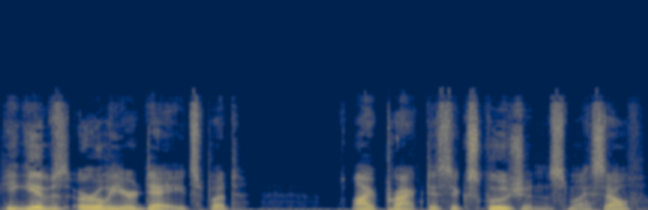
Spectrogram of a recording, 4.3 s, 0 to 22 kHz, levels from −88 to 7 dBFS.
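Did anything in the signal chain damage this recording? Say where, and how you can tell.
No, nothing I can hear in this speech suggests any stage of the chain left a mark on it, so there's nothing to trace back.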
